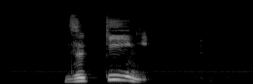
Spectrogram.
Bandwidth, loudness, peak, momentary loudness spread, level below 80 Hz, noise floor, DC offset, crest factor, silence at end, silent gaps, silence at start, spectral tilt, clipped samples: 11 kHz; -30 LUFS; -14 dBFS; 17 LU; -82 dBFS; -70 dBFS; under 0.1%; 18 dB; 1.05 s; none; 0.65 s; -5 dB/octave; under 0.1%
